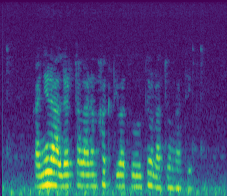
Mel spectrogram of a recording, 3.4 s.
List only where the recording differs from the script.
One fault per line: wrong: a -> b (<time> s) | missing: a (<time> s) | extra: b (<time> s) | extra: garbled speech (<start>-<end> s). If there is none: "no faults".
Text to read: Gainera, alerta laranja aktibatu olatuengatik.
extra: dute (2.1 s)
